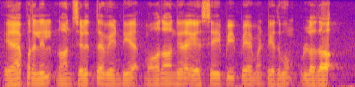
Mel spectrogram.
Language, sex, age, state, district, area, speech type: Tamil, male, 18-30, Tamil Nadu, Erode, rural, read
